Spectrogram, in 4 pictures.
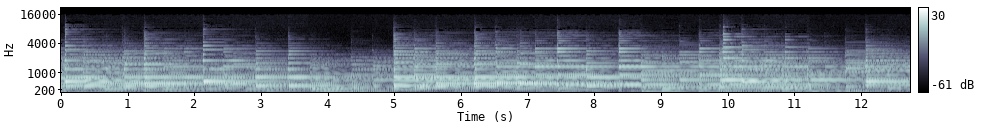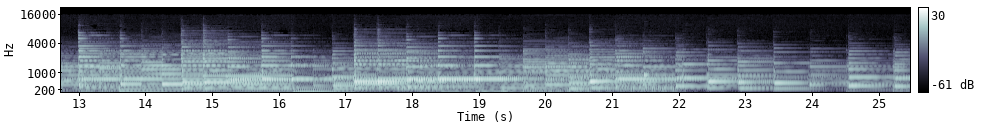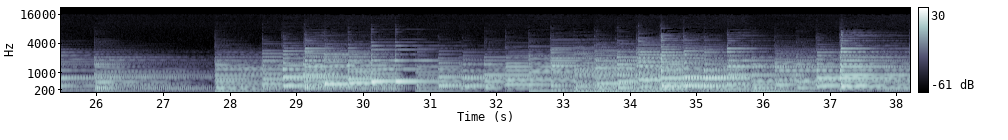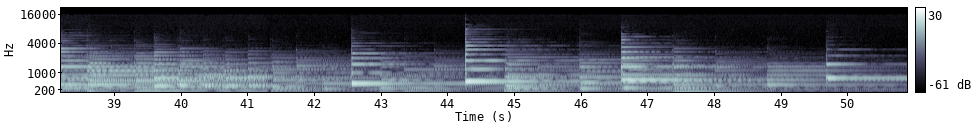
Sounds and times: Music: 0.0 - 50.9.

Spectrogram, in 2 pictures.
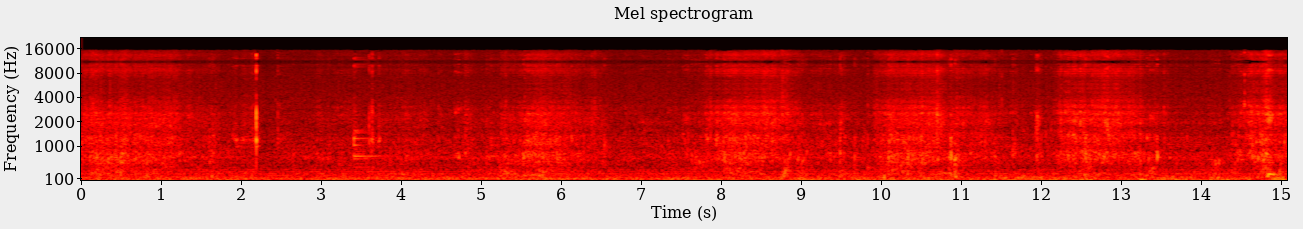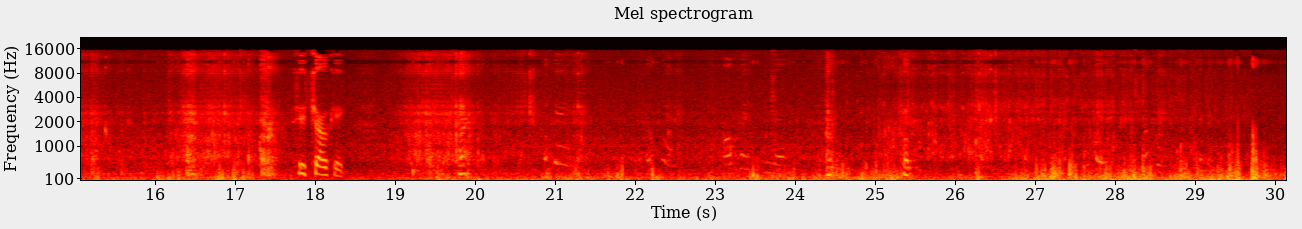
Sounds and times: Splash, splatter: 0.0 - 1.3, 7.7 - 9.0, 9.9 - 11.4, 12.2 - 13.5, 14.4 - 15.4, 16.2 - 17.6, 19.1 - 20.8, 25.1 - 28.9.

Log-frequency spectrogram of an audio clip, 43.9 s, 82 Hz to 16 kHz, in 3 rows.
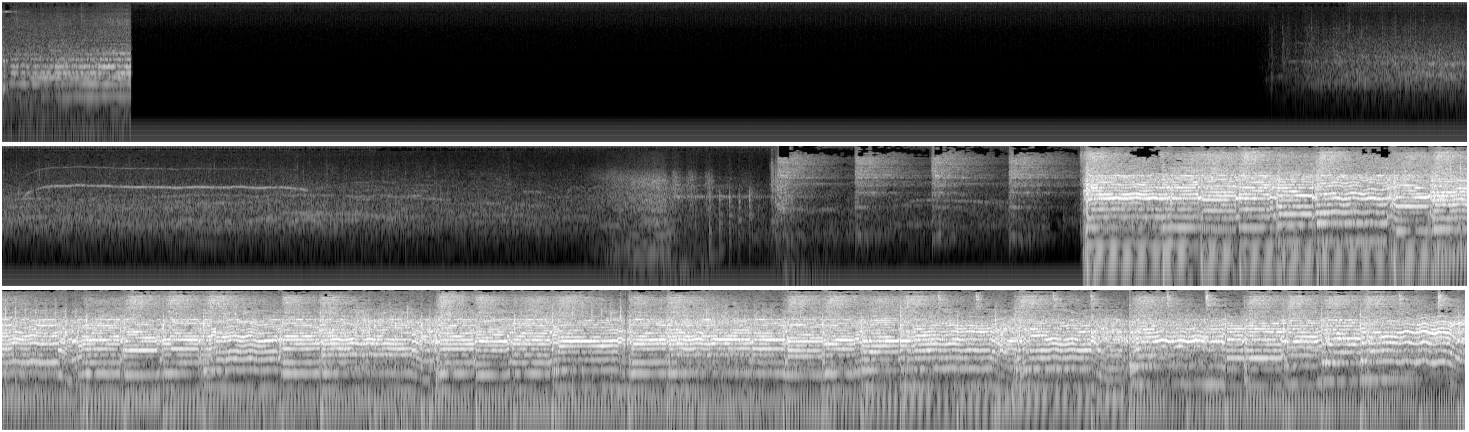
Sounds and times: Bass guitar: 25.4 - 43.9.

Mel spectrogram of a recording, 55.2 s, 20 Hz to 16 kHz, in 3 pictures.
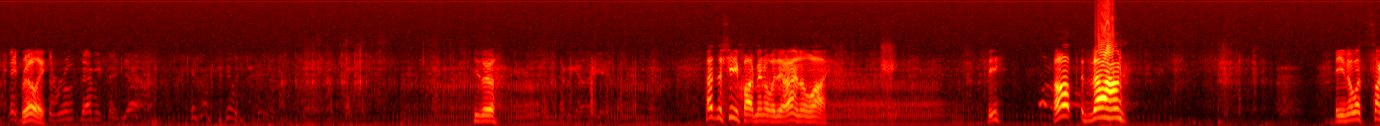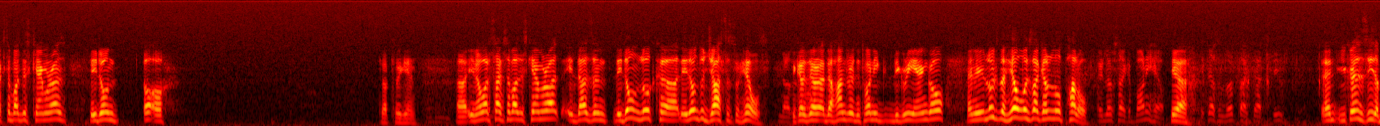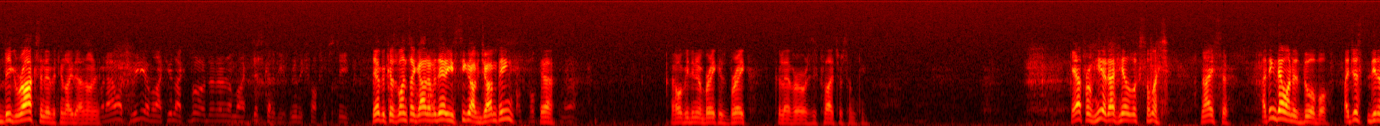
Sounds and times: Speech: 0.0 - 3.7, 7.4 - 8.2, 9.4 - 11.1, 13.2 - 15.1, 17.8 - 20.8, 23.5 - 44.5, 45.7 - 48.4, 51.1 - 55.2.

